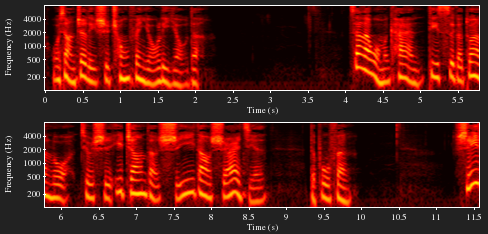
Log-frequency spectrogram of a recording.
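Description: A woman talks through a Bible study passage by passage, in a steady explanatory manner. Her voice sits a little low for a woman. The recording is dry, with no room sound. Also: no room sound. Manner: steady explanatory reading, reads scripture aloud. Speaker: Bible teacher. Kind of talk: scripted Bible study lecture.

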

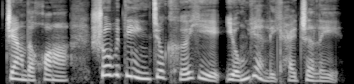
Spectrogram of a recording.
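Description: A woman narrating a children's story in a gentle, expressive storytelling manner on a close studio mic. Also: mid-range voice, normal speed, dry recording.

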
